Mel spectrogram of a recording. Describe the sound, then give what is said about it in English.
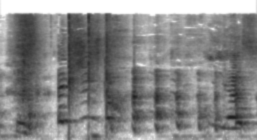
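A few quick, sharp hand slaps in a rapid burst, imitating a child fish-slapping his hand through the space between seats, mixed with loud, rhythmic laughter that carries on after the slapping stops. “He starts fish slapping in between the seats.”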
